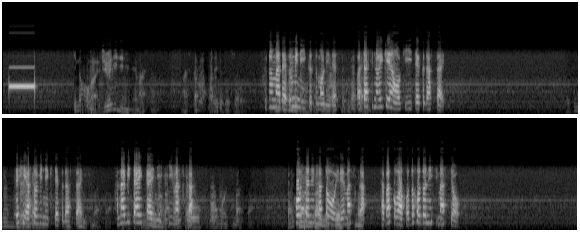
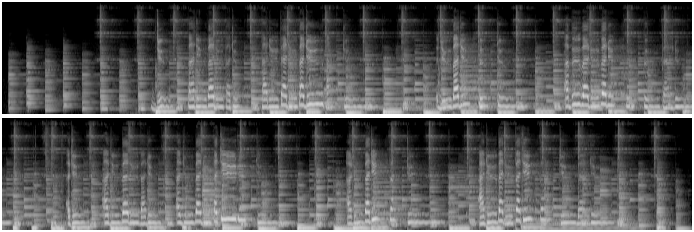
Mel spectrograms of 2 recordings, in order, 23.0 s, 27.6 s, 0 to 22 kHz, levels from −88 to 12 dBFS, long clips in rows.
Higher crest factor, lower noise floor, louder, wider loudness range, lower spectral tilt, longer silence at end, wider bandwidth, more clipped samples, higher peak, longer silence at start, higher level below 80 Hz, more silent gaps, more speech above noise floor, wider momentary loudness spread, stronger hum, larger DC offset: first, 24 dB vs 14 dB; first, -58 dBFS vs -34 dBFS; second, -23 LUFS vs -15 LUFS; first, 12 LU vs 3 LU; second, -3.5 dB/octave vs -7 dB/octave; first, 2.35 s vs 0.05 s; second, 7.4 kHz vs 18.5 kHz; neither; second, -4 dBFS vs 0 dBFS; about the same, 0.15 s vs 0.15 s; second, -80 dBFS vs -24 dBFS; neither; first, 33 dB vs 22 dB; first, 19 LU vs 15 LU; neither; neither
